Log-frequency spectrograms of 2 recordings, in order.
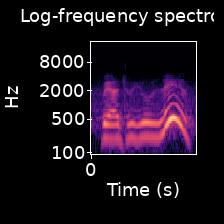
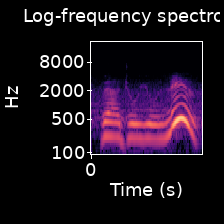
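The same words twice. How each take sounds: No difference in how they are said.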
